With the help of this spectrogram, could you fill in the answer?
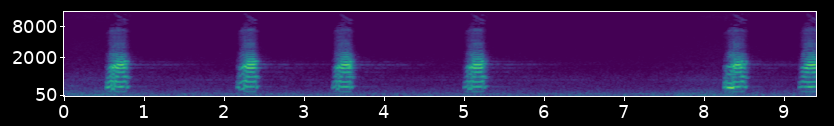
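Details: Endangered narrow-mouthed frog calling in the city: short, loud, nasal, harmonic bursts, each under half a second, repeated at uneven intervals of about one to three seconds, six calls over a quiet low background hum.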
